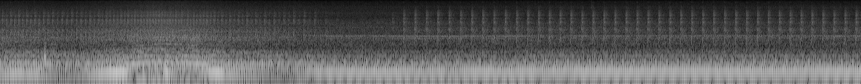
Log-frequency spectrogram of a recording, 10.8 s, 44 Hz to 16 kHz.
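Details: 1998 Volvo S70 T5 at idle with a sharp, regular knock about four times a second, first taken for ticking, that turned out to be rod knock.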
